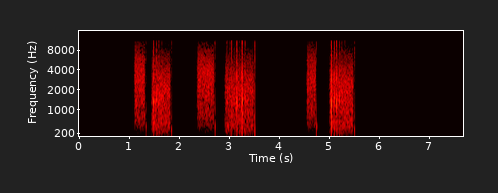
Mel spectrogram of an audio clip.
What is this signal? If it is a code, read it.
Pulse dialling, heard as a rotary dial, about 10 pulses a second. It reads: 2 4 3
